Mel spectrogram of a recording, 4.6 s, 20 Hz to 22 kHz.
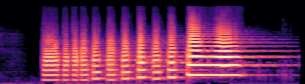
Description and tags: trumpet mono
Otherwise it is the same as the source sound. If you like the sound click through to the source this is a lossy conversion.
16bit, learning, mono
